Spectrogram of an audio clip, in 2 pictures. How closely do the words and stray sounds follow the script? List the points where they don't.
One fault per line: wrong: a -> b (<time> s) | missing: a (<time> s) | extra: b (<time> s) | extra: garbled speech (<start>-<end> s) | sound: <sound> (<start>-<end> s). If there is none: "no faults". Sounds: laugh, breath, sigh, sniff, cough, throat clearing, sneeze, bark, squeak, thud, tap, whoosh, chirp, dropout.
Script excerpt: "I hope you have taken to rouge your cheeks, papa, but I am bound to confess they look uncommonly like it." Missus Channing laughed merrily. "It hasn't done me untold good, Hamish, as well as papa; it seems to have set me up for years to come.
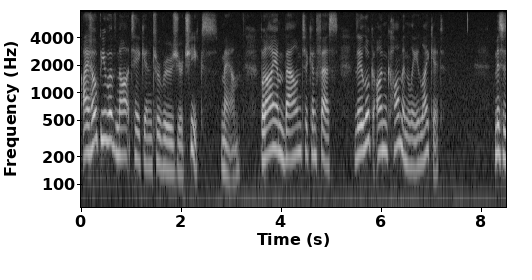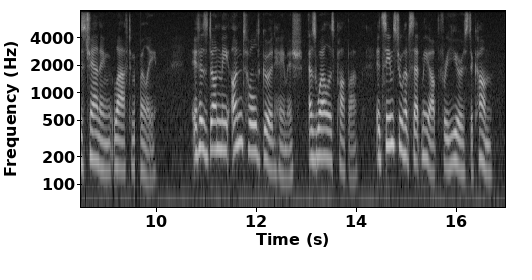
extra: not (0.7 s)
wrong: papa -> ma'am (2.8 s)
sound: dropout (9.6-9.7 s)
wrong: hasn't -> has (10.9 s)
